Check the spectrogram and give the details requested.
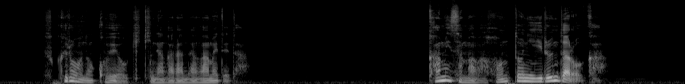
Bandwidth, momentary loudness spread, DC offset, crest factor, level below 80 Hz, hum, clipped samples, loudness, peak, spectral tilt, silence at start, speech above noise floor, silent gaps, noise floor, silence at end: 19 kHz; 17 LU; under 0.1%; 22 dB; -54 dBFS; none; under 0.1%; -32 LUFS; -12 dBFS; -6 dB/octave; 0.45 s; 38 dB; none; -70 dBFS; 0.8 s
